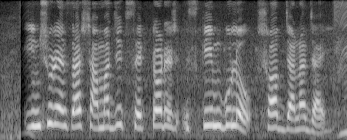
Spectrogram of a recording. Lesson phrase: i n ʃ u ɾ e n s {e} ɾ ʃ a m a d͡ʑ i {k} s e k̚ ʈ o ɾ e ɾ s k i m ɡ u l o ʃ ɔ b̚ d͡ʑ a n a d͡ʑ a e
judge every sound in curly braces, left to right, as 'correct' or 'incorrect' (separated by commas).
incorrect, correct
